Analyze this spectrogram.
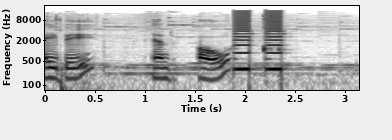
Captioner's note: buzzer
